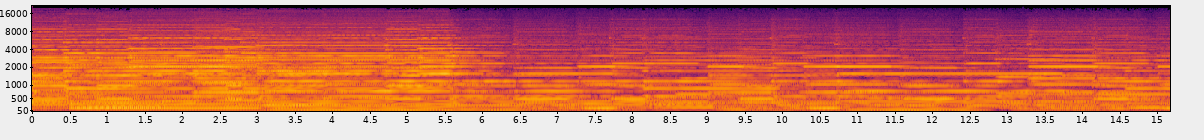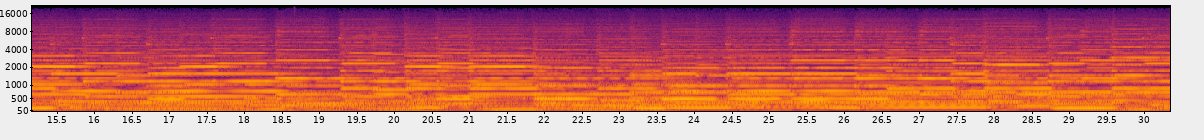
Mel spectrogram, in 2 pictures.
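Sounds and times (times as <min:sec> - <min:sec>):
trumpet in D playing: 0:00.0 - 0:06.4
organ playing: 0:00.0 - 0:30.3.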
